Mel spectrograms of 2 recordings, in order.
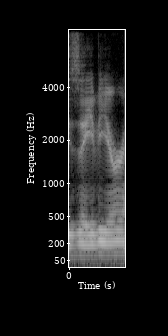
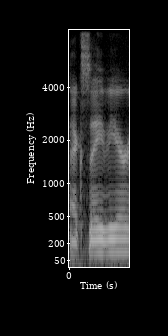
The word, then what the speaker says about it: Xavier: sucks so you know x's are are pronounced with s's most of the time right it's it's or z's x is standing for z's so it's really xavier and not x savior it's xavier that's what the that's what the university's called xavier so this is drogzine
